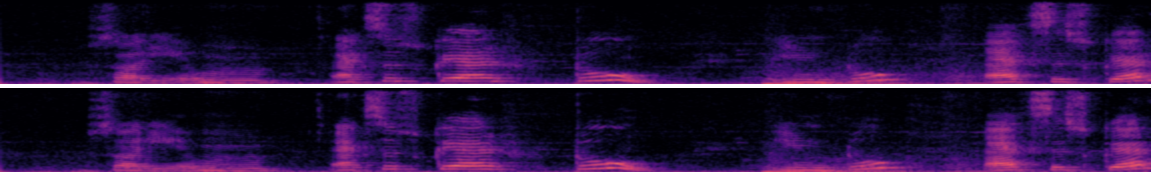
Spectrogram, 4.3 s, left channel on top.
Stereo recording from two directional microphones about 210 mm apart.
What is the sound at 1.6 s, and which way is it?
Speech, 45° right (ahead or behind).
